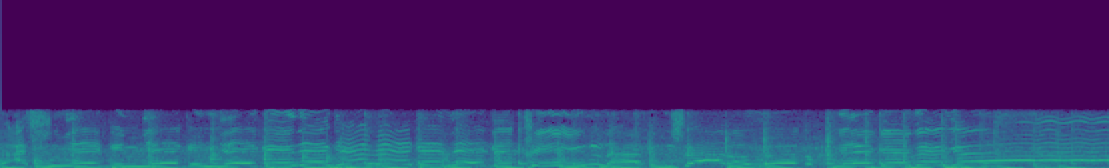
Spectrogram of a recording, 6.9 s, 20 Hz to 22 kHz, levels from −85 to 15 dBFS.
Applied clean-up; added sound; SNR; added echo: none; none; none; none.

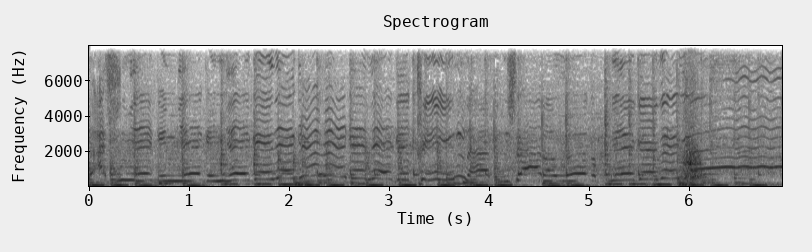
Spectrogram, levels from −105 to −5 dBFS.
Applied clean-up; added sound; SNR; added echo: none; Breathing; 6 dB; none.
